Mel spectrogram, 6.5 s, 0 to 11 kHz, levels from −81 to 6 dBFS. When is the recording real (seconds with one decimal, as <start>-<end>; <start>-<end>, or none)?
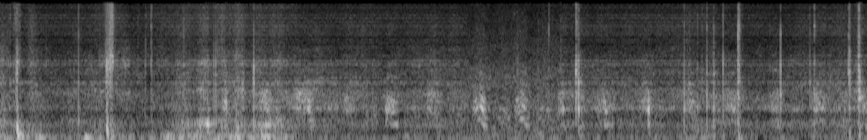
3.5-4.2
